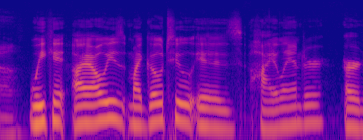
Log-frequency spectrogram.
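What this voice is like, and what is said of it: Usual voice. Nothing is said of it.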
